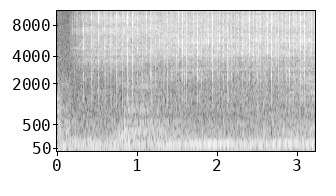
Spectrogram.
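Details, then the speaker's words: 1980s Bachmann pancake-drive model locomotive on bench test after cleaning and brush refit: small motor whirs with fast sharp clicks, about three or four a second, from cracked gears. "hear that groovy clicking sound that's them broken gears thank you Bachman"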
